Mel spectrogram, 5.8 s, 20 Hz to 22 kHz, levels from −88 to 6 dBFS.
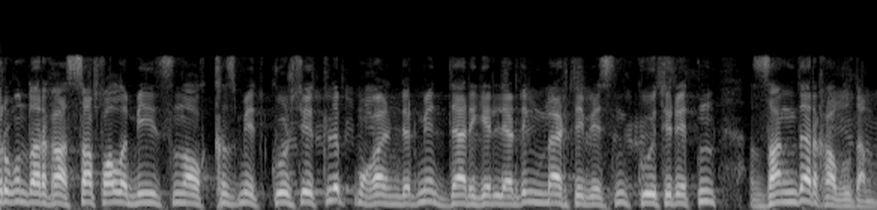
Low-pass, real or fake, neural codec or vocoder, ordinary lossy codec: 7.2 kHz; real; none; none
